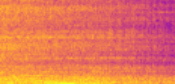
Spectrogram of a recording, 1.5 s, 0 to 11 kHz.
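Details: Old chainsaw, unused about 5 years, after an idle adjustment: the two-stroke screams up at full throttle immediately and holds a high, clean rev with no bogging or sputter; healthy running.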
